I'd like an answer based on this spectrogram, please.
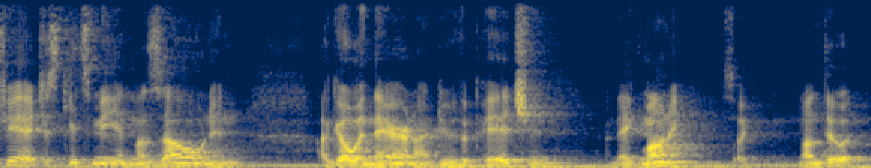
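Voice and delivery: ordinary talk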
